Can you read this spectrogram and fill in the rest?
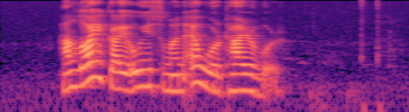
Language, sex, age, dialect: Faroese, female, 36-60, Norðurstreymoy/Eysturoy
